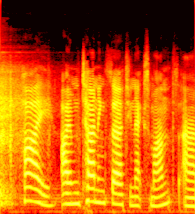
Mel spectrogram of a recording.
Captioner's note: radio whirring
